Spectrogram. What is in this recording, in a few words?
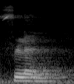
"Moon", Nalik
